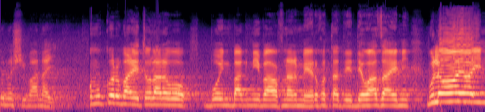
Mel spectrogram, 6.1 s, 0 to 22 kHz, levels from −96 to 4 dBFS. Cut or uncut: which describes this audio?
cut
